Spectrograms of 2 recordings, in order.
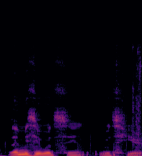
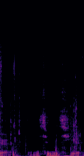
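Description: First: Said in the usual way. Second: Toneless whisper to yourself. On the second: Shown as a demonstration. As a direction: murmur it under your breath while searching. Whispered repeat while searching.

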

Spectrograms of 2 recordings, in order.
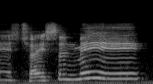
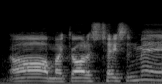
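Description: First: Higher, louder, slow panicked yell; scared horror game streamer. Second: Loud, panicked cry; scared horror game streamer. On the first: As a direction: stretch the cry out in terror. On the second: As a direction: yell it while fleeing. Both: Real, not acted. Monster chasing the player.

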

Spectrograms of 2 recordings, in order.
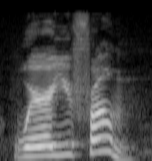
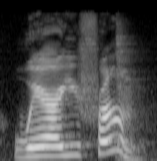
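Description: The two takes are said the same way.

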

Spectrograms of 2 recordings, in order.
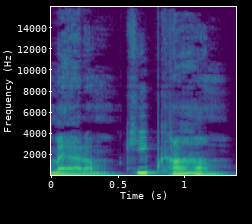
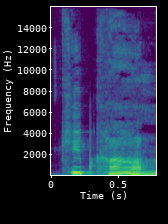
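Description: First: Slow, softer keep calm; reassuring. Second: Called out. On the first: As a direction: settle her down gently. Repeats softer, slower. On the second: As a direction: shout it across to her. Young man soothes loudly. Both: A narrator's reading.

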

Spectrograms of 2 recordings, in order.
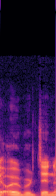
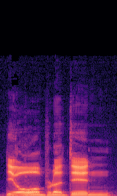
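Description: First: Said in the usual way. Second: Put-on slow, drawn-out pirate accent; playful mock pirate accent. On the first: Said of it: "in a pirate accent". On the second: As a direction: draw the name out like a pirate. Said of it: "say Obra Dinn in a pirate accent".

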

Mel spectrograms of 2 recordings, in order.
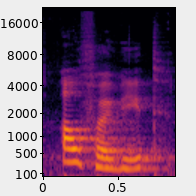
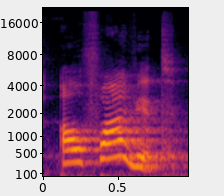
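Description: First: Алфавіт stressed on the middle а, алфа́віт; stress on the middle syllable. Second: Алфавіт with stress on the final і, алфаві́т; stress on the last syllable. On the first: Teacher giving the second variant алфа́віт. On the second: Teacher demonstrating алфаві́т to students. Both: Shown as a demonstration. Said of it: "Наприклад".

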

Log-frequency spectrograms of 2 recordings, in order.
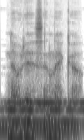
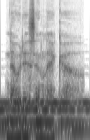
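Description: The two takes are said the same way.

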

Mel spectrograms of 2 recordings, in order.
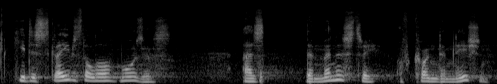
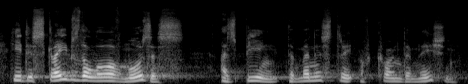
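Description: First: Softer, with a pause before "the ministry of condemnation"; emphasized repeat. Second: Said in the usual way. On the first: Shown as a demonstration. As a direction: lean on "ministry" and set "the law of Moses" apart with pauses. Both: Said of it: "And I would emphasize that".

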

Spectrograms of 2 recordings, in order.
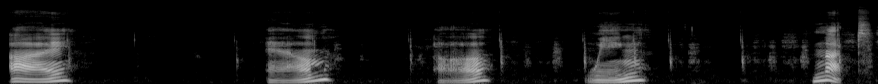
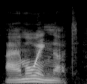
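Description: First: Spaced out word by word; slow dictation. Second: Said in the usual way. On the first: Shown as a demonstration. Teacher writing on the board, word by word. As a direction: say it slowly while writing it.

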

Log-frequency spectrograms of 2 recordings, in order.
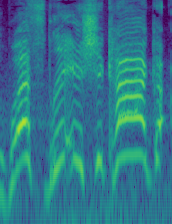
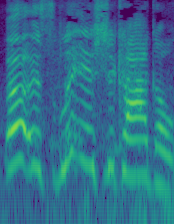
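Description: First: Teasing question about her own slip, falling on "Chicago"; mock repeat. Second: Names the wrong city with a hyped falling call; hyped-up "Chicago" said proudly, full of excitement; excited hype. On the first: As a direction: poke fun at the mistake, "Chicago" said mockingly. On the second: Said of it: "We're in / Michigan". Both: Real, not acted.

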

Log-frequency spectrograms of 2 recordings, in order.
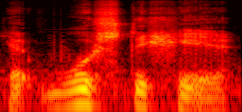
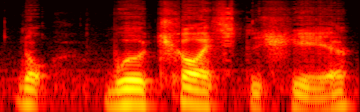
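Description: First: "Worcestershire" said short as WUSS-ter-sher; "Worcestershire" with the middle swallowed, WUSS-ter-shuh; correct pronunciation. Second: "Worcestershire" spelled out as WOR-ces-TYE-ster-shire; slow, every syllable of "Worcestershire" pronounced, wor-ces-ter; wrong pronunciation. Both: Shown as a demonstration.

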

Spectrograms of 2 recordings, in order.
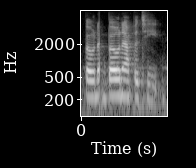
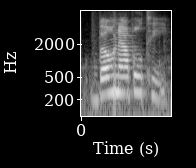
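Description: First: "bone appetit" with appetit as one word, ah-peh-TEE; "bone appetit" run together, stress on the final tee; proper bon appetit. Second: "Bone apple tea" said as three plain English words, bone, apple, tea; "Bone apple tea" read word by word as in the meme; meme mispronunciation. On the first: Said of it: "Not bone apple teat?". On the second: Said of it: "Have you seen that meme?". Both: Shown as a demonstration.

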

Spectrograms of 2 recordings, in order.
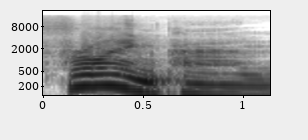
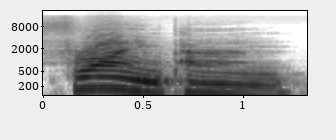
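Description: No difference in how they are said.

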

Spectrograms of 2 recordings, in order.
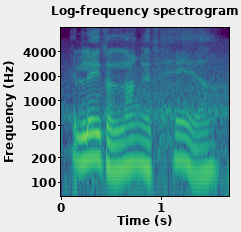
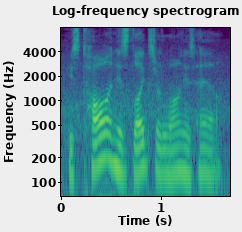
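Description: First: Put-on voice. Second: Said in the usual way. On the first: Streamer echoing the remark about long legs, put-on voice. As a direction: repeat it in a silly put-on voice.

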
